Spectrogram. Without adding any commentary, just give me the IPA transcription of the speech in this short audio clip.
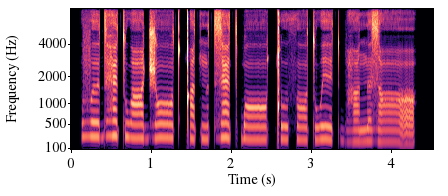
v əː dʱ æ t w ɑː d͡ʒ ɔː t ǃ ɑ t n ʊ t z æ t ɓ ɔː ǃ u θ ɔː t w ɪː t bʱ ɑ n ə z ɑː

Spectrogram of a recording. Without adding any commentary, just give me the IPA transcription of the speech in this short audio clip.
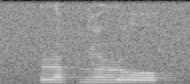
ɭ a p ʎ õ ɭ o

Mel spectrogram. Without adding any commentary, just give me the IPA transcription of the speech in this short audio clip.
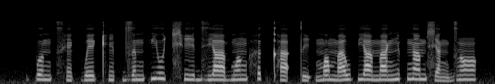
p o˧ n t͡sʰ ẽ˨ k̚ w e˧ kʰ ĩ˨ p̚ d͡z ə˧ n k j u˦ t͡ɕʰ i˧ d͡z j a˧ b ɔ̃˧ ŋ h ə˦ k̚ t̪ʰ a˨ ʔ t̪ i˨ ʔ m ɔ˥˧ m a˥˧ w p j a˥˧ m a˦ ŋ ĩ˦ p̚ ŋ ã˦ m ɕ a˨˩ ŋ d͡z ɔ̃˦

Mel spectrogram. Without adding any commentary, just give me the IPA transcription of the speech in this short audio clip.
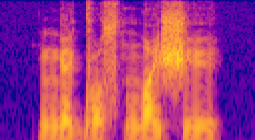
ŋ ɛ ɡ u sˤ n̪ e ʃ ɪ

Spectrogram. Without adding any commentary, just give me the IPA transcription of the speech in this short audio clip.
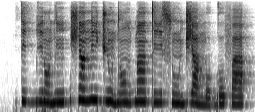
t i˦ ɡ͡b i˦ ɾ ɔ̃˦ d ĩ˦ | ʃ ã˦ n i˦ d͡ʒ ũ˦˨ d ɔ̃˧ ɡ͡b ã˦ t i˧ s ũ˦ d͡ʒ a˦˨ m o˨ ɡ o˧ f a˧

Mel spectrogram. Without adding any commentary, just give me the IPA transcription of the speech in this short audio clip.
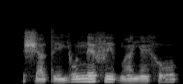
ʃ a˨ t e˨˦ j o˦ n ɛ˦ f e˦˨ b ã˨˦ j ɛ̃˧ h o˦

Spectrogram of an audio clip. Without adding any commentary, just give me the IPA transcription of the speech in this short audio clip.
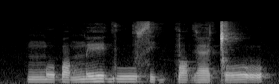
ŋ͡m o ɓ ɒ ŋ͡m eː ɡ uː s i ɡ k͡p ɒ ɡ æ ǀ oː

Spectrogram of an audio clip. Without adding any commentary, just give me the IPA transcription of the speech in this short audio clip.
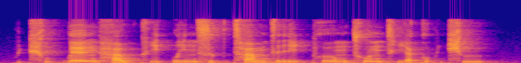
t͡ɕʰ u˦˥ k̚ l ɛː˥˩ ŋ h a˩˦ w kʰ i˥˩ t̚ w i˦˥ n s ɯ˨˩ k̚ tʰ a˧ m t r i˦˥ ʔ pʰ ɤː˦˥ m tʰ o˥˩ n tʰ i˧ a̯ k o˥˩ k̚ t͡ɕʰ ɯː˨˩ k̚

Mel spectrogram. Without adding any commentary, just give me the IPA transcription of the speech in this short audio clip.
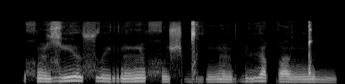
χʷ ə̃ ʑ e ə̯ sʷ ə ɪ̯ r ẽ χʷ ɪ ʃ ɡ͡ǀ ɪ ŋ͡m ə̃ ɡ ɗ ʉ ə̯ qʷ ɤ ŋ͡ǃ ʉ

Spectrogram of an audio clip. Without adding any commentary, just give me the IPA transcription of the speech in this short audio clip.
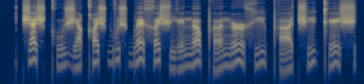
t͡ʃ a˧˥˧ ʃ kʰ u˩˧ ʒ ɛ˩˧ qʰ ʊ˧˥˧ ʃ ɡ u˧˥˧ ʃ b ɛ˧˥˧ x ɐ˧˥˧ ʃ j e˩˧ n ɐ˧˥˧ pʰ ɐ˩˧ n ə˞˧˥˧ x i˧˥˧ pʰ a˩˧ t͡ʃʰ i˧˥˧ kʰ e˧˥˧ ʃ

